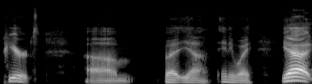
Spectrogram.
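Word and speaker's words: Peart: people still to this day call him Neil Pert even though it's been on record that hey my name's actually pronounced Pier.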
